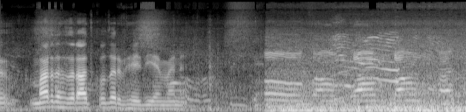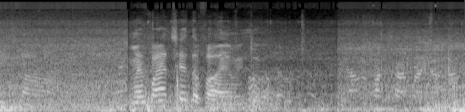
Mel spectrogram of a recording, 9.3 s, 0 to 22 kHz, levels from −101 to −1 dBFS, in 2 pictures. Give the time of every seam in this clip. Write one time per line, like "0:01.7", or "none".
0:02.5
0:05.9
0:08.0

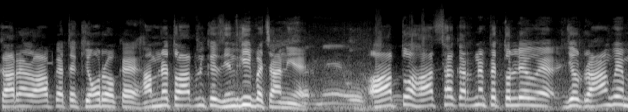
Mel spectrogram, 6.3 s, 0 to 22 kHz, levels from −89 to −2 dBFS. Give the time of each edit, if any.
none

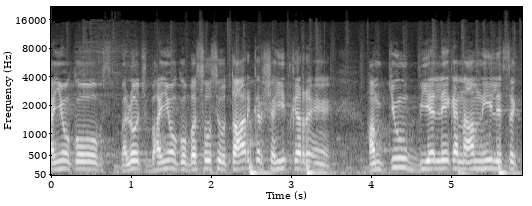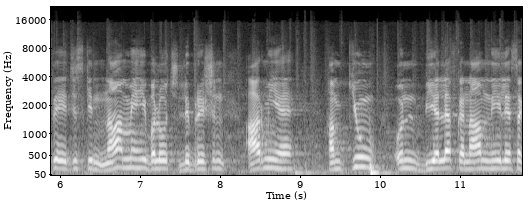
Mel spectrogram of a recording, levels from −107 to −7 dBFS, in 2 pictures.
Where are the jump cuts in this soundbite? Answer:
none

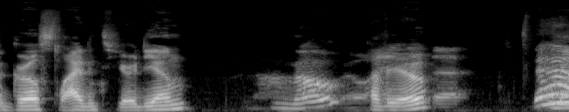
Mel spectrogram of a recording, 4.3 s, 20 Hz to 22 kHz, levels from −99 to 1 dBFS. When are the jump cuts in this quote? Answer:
none

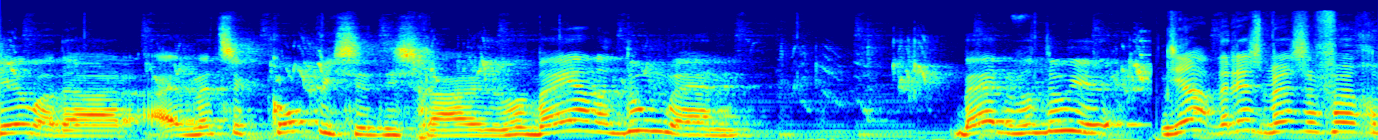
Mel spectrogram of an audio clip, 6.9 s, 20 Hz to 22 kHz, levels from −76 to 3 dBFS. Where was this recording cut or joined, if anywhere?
0:05.7

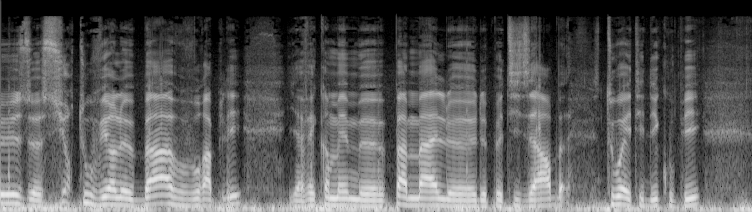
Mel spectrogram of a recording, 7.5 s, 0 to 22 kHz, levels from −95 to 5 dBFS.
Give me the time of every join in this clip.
none

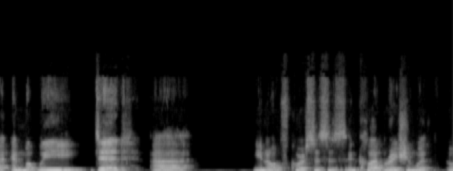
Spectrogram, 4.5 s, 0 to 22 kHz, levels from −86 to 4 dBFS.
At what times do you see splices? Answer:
none

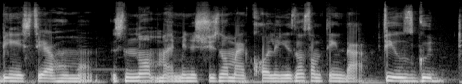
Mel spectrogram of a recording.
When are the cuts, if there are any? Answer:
0:03.7

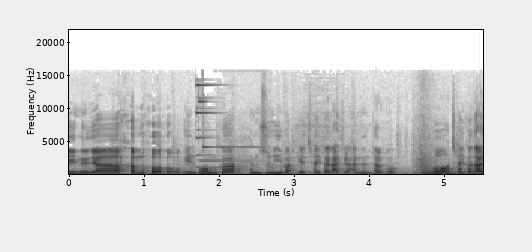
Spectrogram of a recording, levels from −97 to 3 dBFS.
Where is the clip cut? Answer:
0:01.5
0:04.5

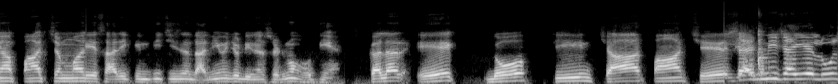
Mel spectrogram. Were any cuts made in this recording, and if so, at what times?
0:00.9
0:03.4
0:07.3

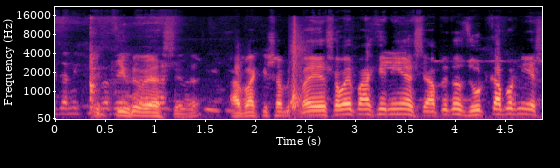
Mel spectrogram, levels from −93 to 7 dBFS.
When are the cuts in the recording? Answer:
0:02.3

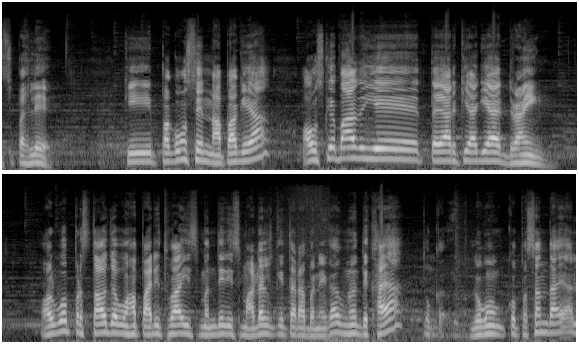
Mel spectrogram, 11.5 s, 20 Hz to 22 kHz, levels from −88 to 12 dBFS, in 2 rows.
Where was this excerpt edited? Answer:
none

